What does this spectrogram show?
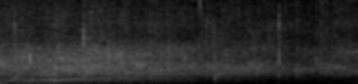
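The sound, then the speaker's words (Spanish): An audience claps for the King of Glory, a dense, steady wash of many hands, fairly loud and continuous with a faint murmur of voices underneath. “Dale palmas al Rey de la Gloria.”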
